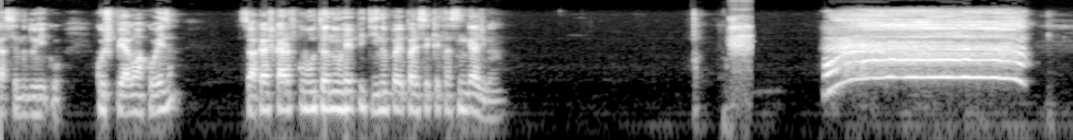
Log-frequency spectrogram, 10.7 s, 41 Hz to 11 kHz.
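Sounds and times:
speech: 0.0 - 1.8, 2.4 - 5.1, 6.9 - 7.6, 8.2 - 8.8
quick click: 6.9 - 7.1
drawn-out cartoon cat scream sound effect: 8.2 - 10.4.

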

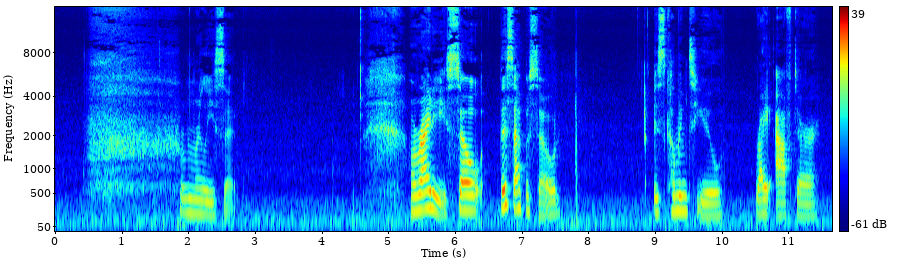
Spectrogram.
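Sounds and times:
deep breath drawn into the belly: 0.4 - 1.9, 4.6 - 5.3
speech: 1.8 - 2.9, 5.3 - 7.7, 9.0 - 11.5.

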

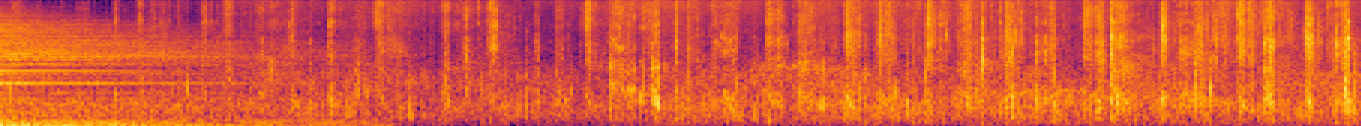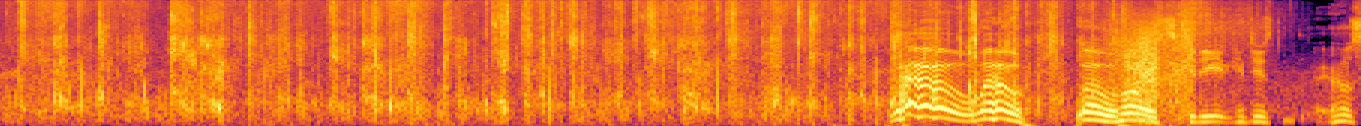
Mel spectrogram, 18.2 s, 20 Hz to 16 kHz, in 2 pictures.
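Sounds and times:
low droning hum: 0.0 - 2.6
horse hooves clip-clopping in a walking rhythm: 1.9 - 16.4
speech: 15.4 - 18.1.

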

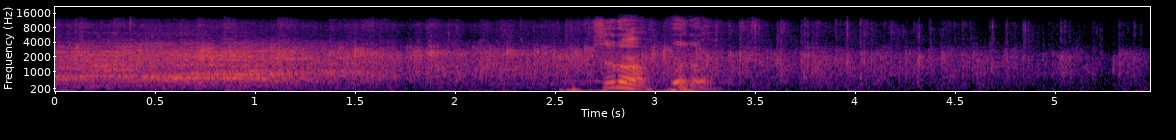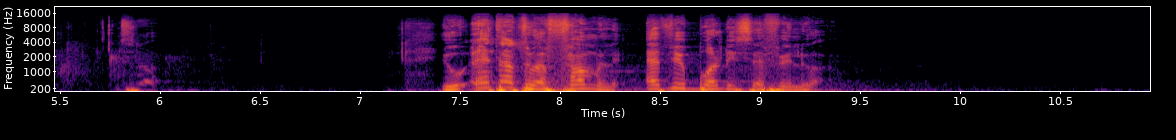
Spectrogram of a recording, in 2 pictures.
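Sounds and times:
crowd clapping hands in applause: 0.0 - 5.9
speech: 2.7 - 3.5, 7.4 - 9.4.

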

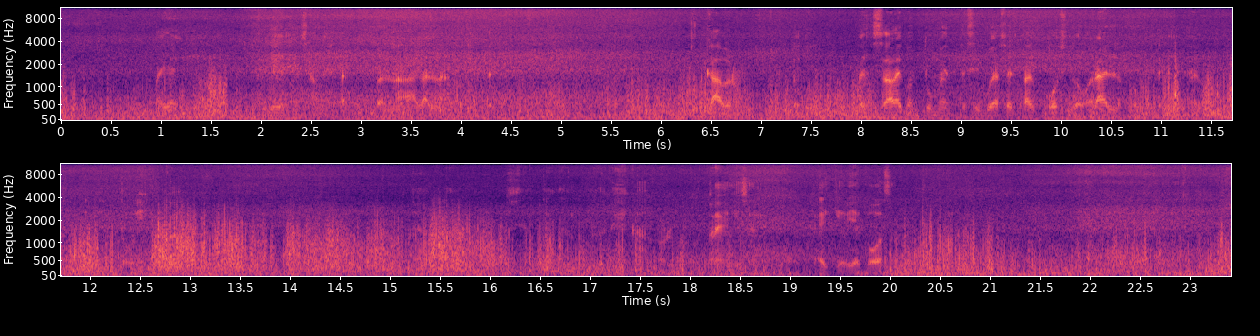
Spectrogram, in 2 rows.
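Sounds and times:
gusting wind buffeting the microphone: 0.0 - 23.4
loud roar of ocean surf: 0.0 - 23.4
speech: 8.7 - 13.0.

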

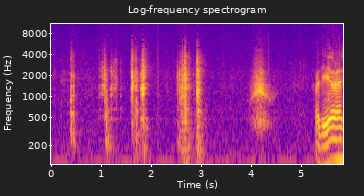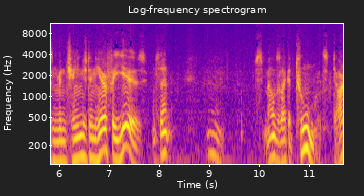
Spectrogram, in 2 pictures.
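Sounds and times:
door being opened: 0.4 - 3.1
speech: 5.4 - 8.4, 9.0 - 9.4, 10.0 - 11.6.

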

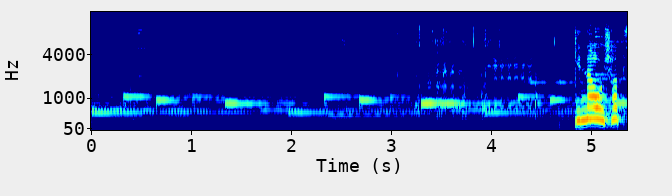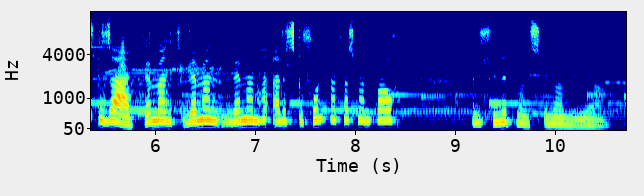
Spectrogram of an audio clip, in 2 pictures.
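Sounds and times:
steady quiet video game music: 0.0 - 10.7
two sheep bleating in a video game: 3.4 - 4.7, 5.4 - 7.0
speech: 4.8 - 10.6.

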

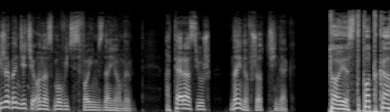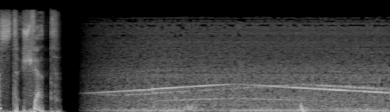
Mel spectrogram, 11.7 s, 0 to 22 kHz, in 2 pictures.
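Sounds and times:
speech: 0.0 - 7.5
air raid warning siren wailing: 7.1 - 11.6.

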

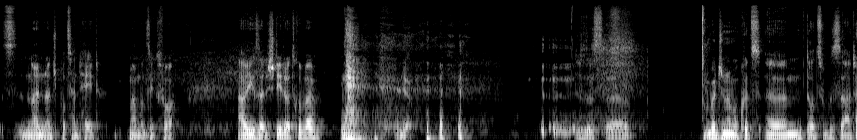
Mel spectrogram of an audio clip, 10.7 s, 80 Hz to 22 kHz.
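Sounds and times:
speech: 0.0 - 2.4, 3.0 - 5.9, 6.8 - 8.1, 8.8 - 10.7
laughter: 4.3 - 5.9
person clearing throat: 6.8 - 7.9.

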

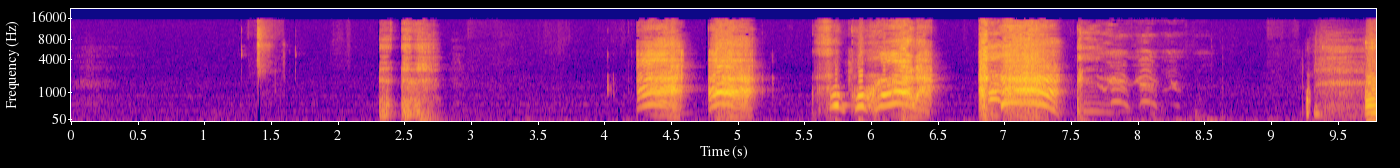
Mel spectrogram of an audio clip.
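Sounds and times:
throaty cough-like sound: 2.3 - 2.9, 6.8 - 8.3
voice imitating a crow's shriek: 4.2 - 6.6.

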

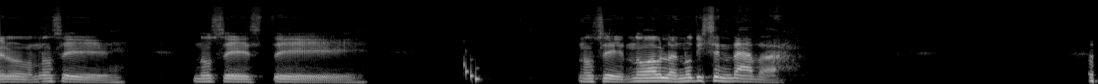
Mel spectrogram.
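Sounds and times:
speech: 0.0 - 1.3, 1.9 - 3.7, 5.8 - 8.0
wet plopping sound in a kitchen over a phone line: 4.6 - 4.8.

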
